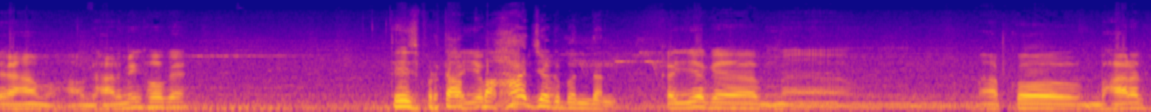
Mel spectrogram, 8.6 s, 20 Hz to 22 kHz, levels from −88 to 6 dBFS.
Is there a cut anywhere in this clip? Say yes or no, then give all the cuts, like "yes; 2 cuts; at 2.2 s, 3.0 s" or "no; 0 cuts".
no; 0 cuts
